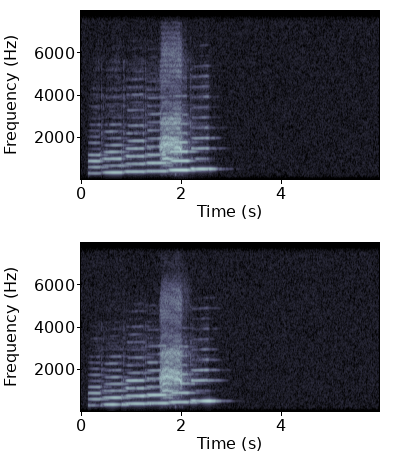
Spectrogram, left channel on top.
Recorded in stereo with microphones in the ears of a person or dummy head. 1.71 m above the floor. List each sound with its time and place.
0.1 s a flute: 15° left (ahead or behind), 2.5 m
1.6 s a bird: 5° left (ahead or behind), 0.9 m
